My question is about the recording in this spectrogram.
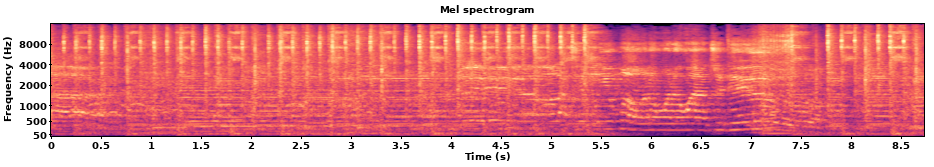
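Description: Live blues: a washboard scraped and tapped as the rhythm, with a metal-bodied resonator guitar and a man singing. The low end drops out briefly about six seconds in.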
